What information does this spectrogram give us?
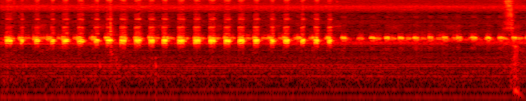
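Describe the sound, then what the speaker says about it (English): Garden frogs calling: a rapid, regular series of bright, piping whistle-like notes repeating steadily, nearby and fairly loud, then continuing more softly toward the end, with faint background hum and no talking. "I'm out here trying to figure out where the frogs are."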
